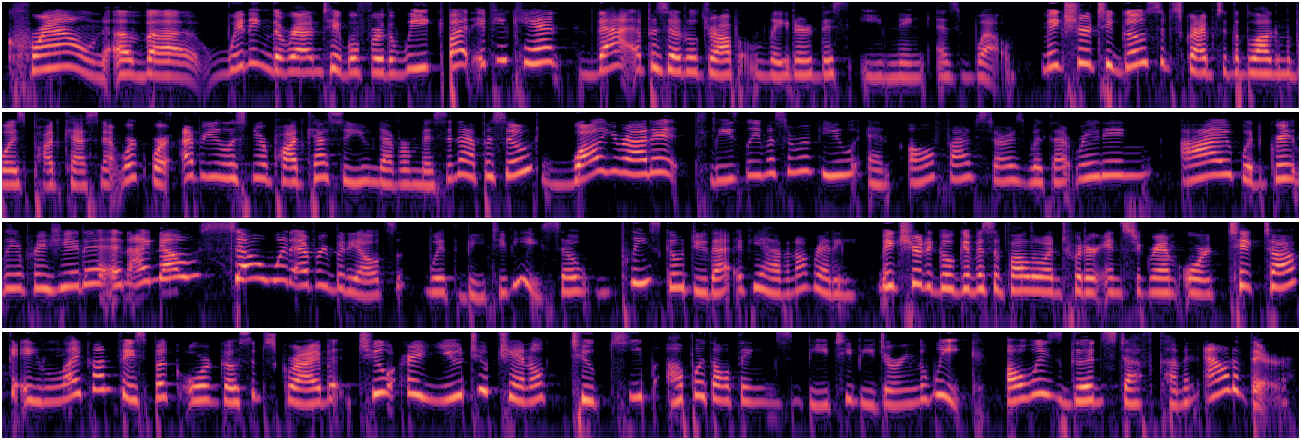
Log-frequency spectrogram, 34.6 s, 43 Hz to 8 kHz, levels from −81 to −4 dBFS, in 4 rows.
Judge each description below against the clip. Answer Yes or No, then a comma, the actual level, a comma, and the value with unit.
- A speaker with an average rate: No, fast, 220 wpm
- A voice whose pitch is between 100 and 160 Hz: No, very high, 285 Hz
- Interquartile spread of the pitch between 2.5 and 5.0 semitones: No, wide, 5.6 semitones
